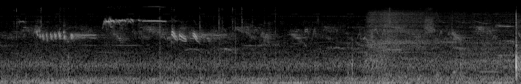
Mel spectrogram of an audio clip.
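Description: Small birds chirping a few short high calls in the first two seconds over a steady low outdoor rumble, with one sharp knock right at the end.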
